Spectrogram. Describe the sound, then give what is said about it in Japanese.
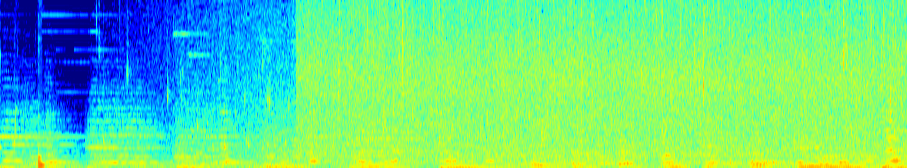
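Steady rain sets in after a few seconds and keeps up as a dense, even hiss, layered over soft background music with low sustained tones. No one speaks. “雨は私が手紙を書き直すまで降り止まなかった。”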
